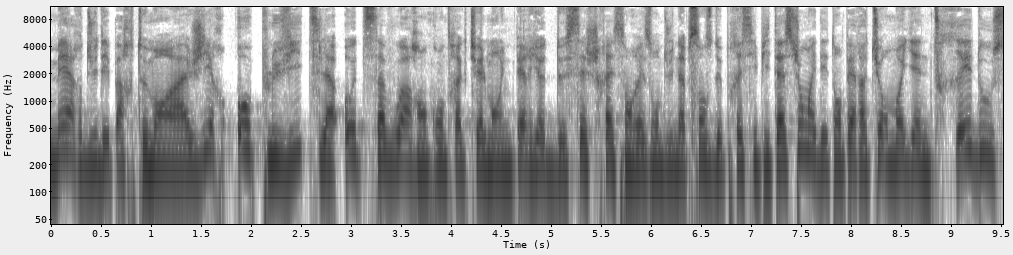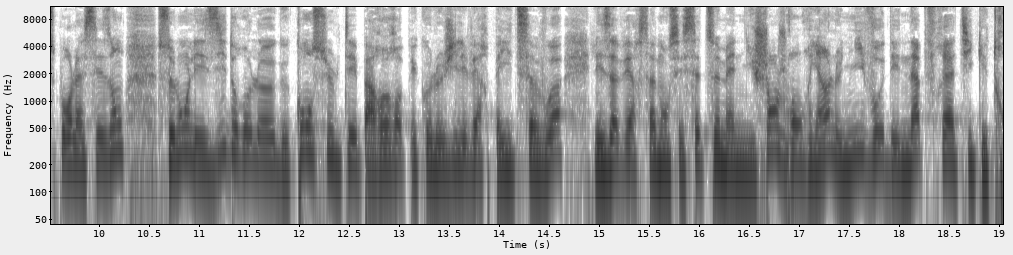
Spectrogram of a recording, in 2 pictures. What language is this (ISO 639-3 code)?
fra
